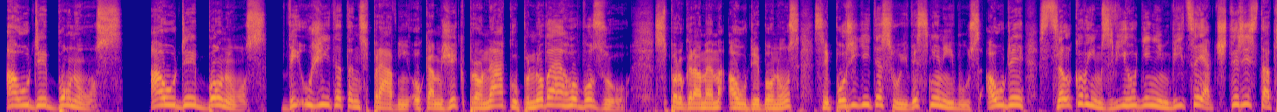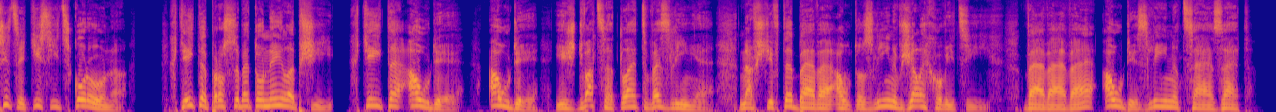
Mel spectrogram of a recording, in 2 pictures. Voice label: male czech voice over sales

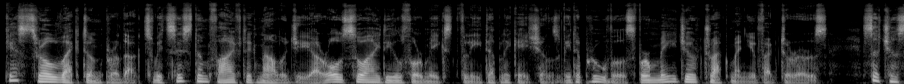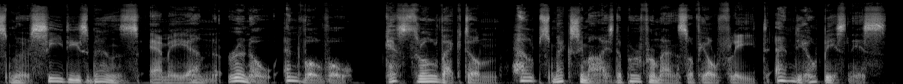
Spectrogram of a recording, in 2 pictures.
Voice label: male hungarian voice over english

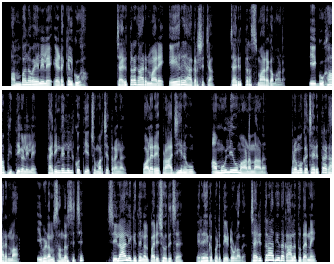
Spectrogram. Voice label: male malayalam voice over talent narrative

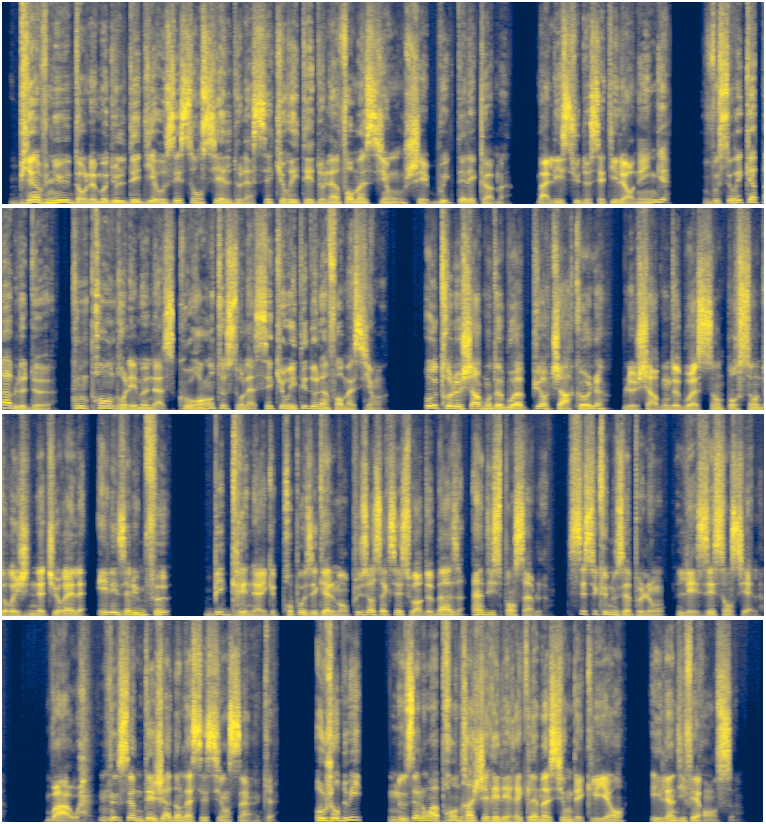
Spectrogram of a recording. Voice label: male french voice over talent narrative

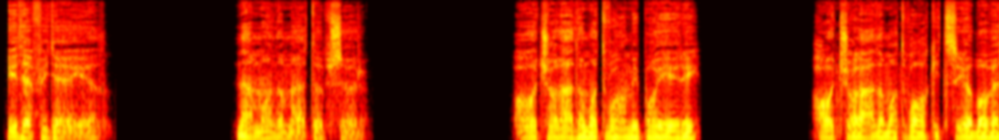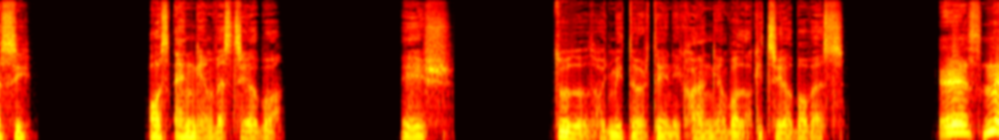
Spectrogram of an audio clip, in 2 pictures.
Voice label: male hungarian voice over talent character

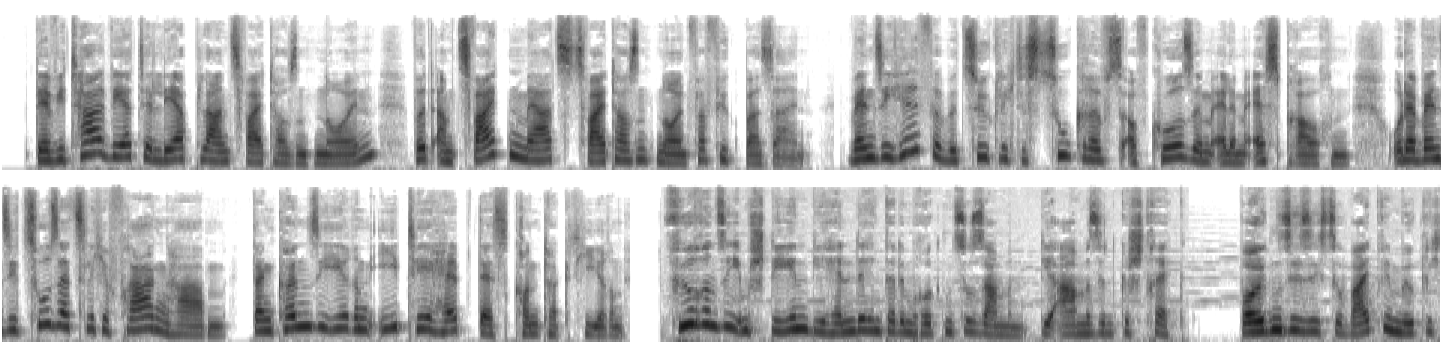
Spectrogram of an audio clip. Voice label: female german voice over sales

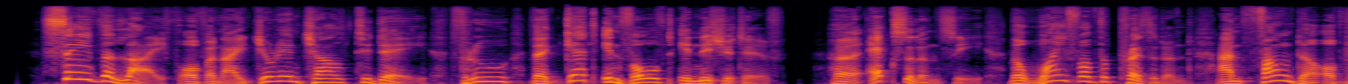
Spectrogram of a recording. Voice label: male african voice over upbeat, african english

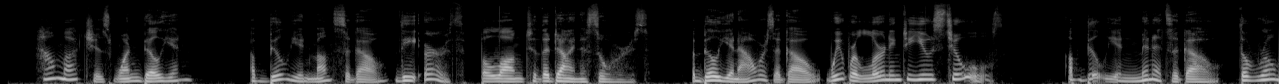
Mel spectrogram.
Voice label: female american voice over narrative; english american

